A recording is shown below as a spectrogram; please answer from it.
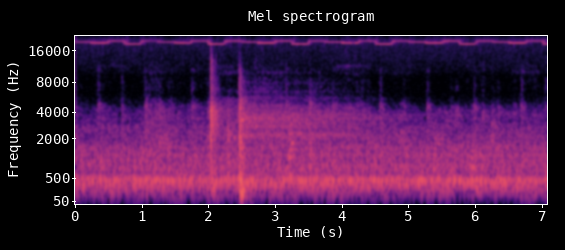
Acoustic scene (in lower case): bus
